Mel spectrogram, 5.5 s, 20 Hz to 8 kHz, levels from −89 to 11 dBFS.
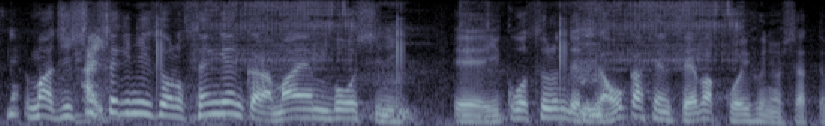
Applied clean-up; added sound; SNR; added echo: none; Tap / Glass + Fart; 16 dB; none.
